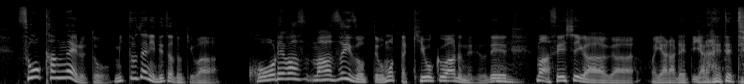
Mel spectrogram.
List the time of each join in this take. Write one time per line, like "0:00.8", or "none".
none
